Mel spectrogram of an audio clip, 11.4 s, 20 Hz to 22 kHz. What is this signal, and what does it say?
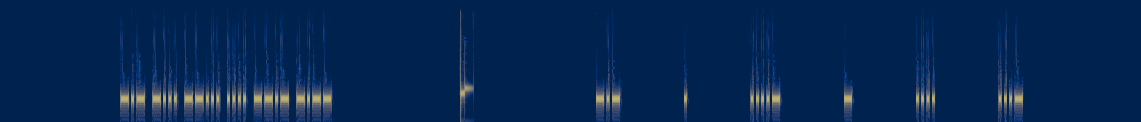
Morse code, heard as a keyed tone, about 44 wpm, spaced as for 19 wpm, 700 Hz. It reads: KB7HQY KE4THV
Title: USA Call Signs - 6 Characters - 8x Character Spacing - 45wpm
